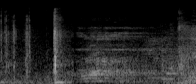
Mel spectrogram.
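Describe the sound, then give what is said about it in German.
Specialists type on computer keyboards in a darkened data-processing room lit only by displays: a few sharp, dry key clicks, one louder than the rest, sound beneath ongoing speech. “Die begehrten Fachkräfte bearbeiten die Tastaturen.”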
